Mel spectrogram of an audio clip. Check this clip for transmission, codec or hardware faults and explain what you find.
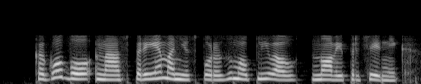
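No transmission, codec or hardware faults are audible in this speech; the band stops at about 3.8 kHz, consistent with ordinary G.711 telephone coding, and any quantisation noise riding under the signal is faint at most.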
